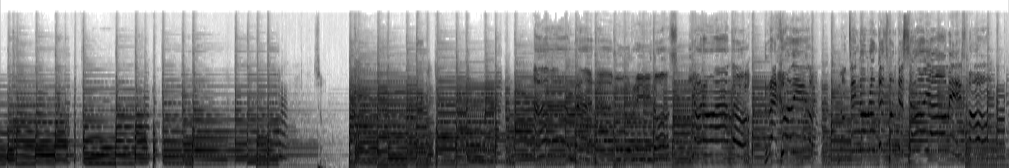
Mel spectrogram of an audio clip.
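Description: A loud Les Paul electric guitar plays a solo through heavy distortion, gritty sustained notes and bends, briefly cutting out before returning busier and brighter for the rest.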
